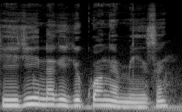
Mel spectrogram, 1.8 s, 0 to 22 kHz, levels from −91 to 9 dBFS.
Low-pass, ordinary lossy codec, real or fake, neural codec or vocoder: 19.8 kHz; none; real; none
